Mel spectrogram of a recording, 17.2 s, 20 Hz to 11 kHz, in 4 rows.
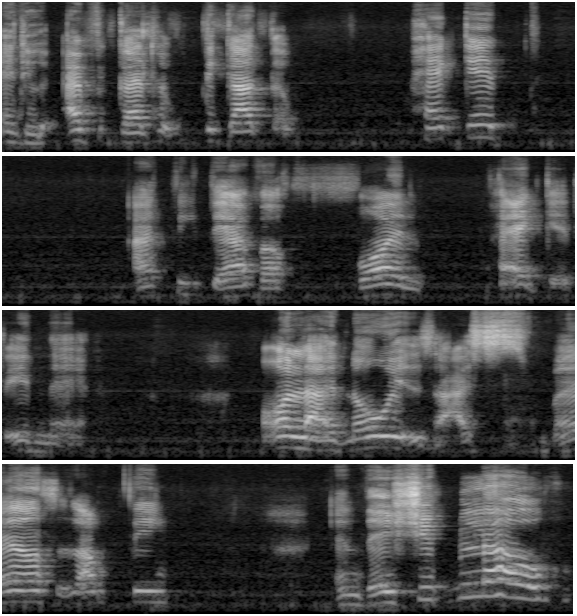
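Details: Post-stroke speech impairment in a 43-year-old woman after a major stroke with a long recovery.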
